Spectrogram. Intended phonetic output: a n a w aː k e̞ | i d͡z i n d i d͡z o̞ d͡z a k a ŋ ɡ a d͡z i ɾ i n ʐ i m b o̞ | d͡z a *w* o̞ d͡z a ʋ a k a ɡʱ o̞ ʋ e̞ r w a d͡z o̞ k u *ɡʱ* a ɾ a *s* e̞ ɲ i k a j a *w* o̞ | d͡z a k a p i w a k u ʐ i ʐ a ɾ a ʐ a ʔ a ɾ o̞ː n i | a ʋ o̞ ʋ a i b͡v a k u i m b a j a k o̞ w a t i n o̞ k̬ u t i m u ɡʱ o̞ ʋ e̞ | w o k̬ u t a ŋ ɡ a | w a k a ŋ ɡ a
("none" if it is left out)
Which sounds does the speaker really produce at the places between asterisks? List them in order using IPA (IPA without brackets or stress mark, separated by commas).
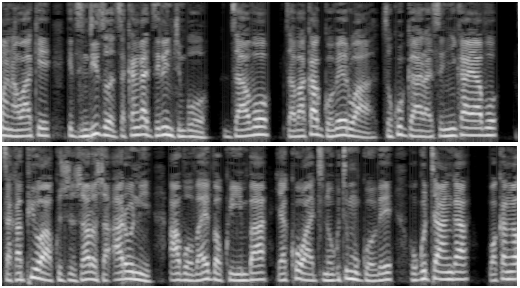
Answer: ʋ, ɡʱ, s, ʋ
